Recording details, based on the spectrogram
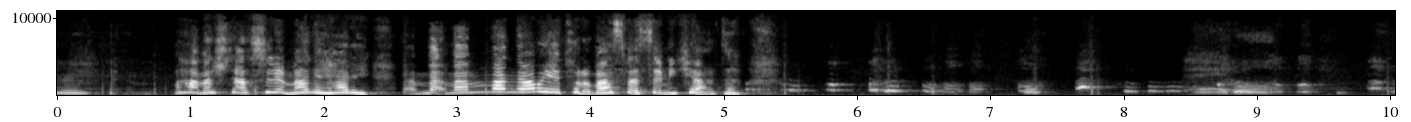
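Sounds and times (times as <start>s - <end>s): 
speech: 1.1s - 5.5s
girl crying and sobbing with shaky whimpers: 5.1s - 10.0s.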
